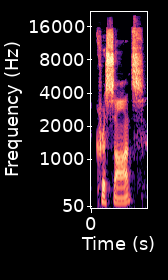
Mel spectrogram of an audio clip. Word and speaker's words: croissant: to learn how to make croissant croissants that's the English pronunciation um I would like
